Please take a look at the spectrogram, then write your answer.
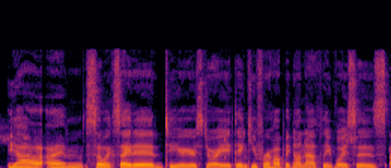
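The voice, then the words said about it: Scratchy, slightly hoarse voice. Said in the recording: “My voice is a little scratchy. I have COVID right now.”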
